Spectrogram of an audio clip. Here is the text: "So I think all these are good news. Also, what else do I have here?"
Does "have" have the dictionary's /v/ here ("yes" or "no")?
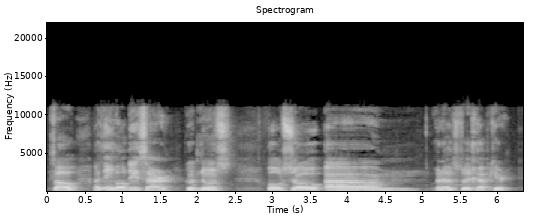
no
